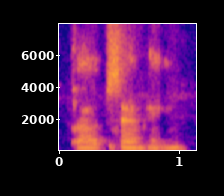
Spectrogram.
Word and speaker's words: Samhain: Yeah, I unfortunately am not well versed in the history of Samhain or Samhain, right? Samhain is thought to be the more proper pronunciation, yes, because the Celtic spelling structure was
